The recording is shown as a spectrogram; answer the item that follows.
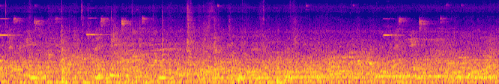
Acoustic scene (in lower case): subway station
